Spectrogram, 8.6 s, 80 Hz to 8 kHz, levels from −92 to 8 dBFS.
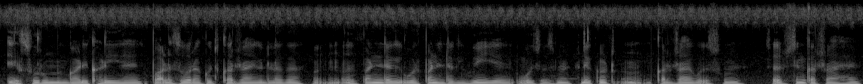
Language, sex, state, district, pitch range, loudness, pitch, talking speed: Hindi, male, Jharkhand, Sahebganj, 125-135 Hz, -39 LUFS, 125 Hz, 180 wpm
